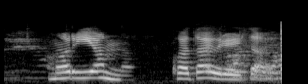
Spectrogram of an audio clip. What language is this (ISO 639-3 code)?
isl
